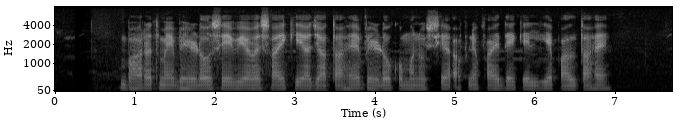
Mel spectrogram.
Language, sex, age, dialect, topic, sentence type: Hindi, male, 18-24, Hindustani Malvi Khadi Boli, agriculture, statement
